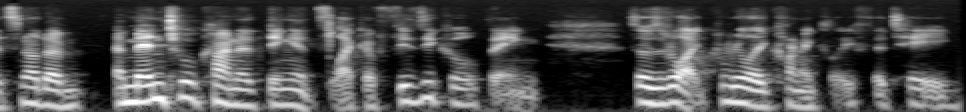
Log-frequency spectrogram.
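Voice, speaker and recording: Fairly quick speech from a woman with a fairly low pitch and an Australian accent. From Brisbane, Queensland. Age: 40s. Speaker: nutritional therapy practitioner. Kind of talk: casual interview chat. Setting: video call.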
